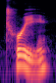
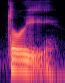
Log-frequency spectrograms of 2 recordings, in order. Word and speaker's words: three: Don't do a T up here. Don't say tree. That's not right. It's here. T T and then R. Three.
